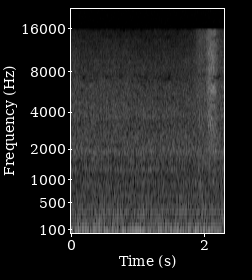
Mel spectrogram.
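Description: Low, steady rumble of a car heard from inside its cabin while it creeps along in traffic.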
